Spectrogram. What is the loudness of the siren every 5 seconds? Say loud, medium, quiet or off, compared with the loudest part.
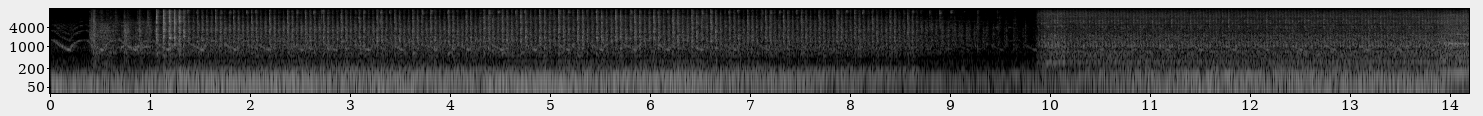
medium, medium, loud.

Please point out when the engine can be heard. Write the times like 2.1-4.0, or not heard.
0.2-14.1.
